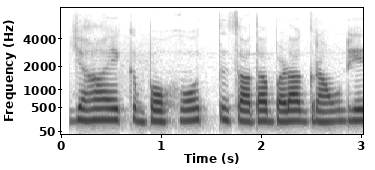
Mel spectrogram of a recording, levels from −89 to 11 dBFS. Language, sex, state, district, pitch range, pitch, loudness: Hindi, female, Bihar, West Champaran, 210-235 Hz, 220 Hz, -16 LUFS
